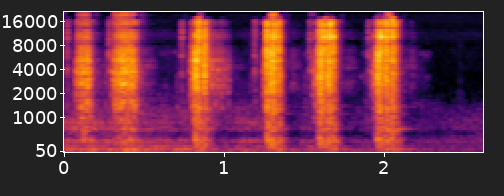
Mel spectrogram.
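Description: Screw driven by hand into a plastic trim plate behind a Nissan Titan, Armada or Infiniti QX56 glove box: five short ratcheting rasps spaced about half a second apart, close and clear, with no talking.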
